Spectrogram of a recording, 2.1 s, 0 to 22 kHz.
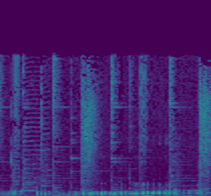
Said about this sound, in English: A lion's roar can be heard from 5 miles away.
